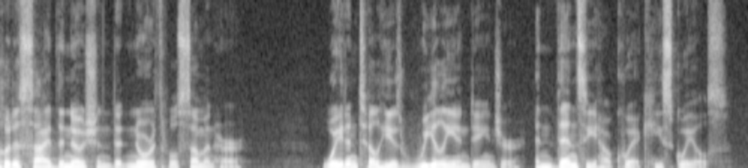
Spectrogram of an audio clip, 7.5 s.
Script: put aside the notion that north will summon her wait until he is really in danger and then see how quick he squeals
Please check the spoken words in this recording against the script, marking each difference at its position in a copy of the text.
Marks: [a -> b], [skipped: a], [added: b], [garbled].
put aside the notion that north will summon her wait until he is really in danger and then see how quick he squeals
